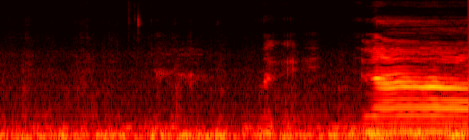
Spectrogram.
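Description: Car driving, heard from inside the cabin: a steady low rumble of engine and tyres on the road.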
